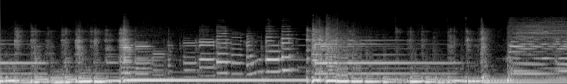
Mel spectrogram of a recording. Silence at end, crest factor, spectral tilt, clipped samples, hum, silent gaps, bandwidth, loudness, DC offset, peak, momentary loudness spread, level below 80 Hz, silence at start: 0 s; 12 dB; -8 dB/octave; under 0.1%; none; none; 7.8 kHz; -14 LUFS; under 0.1%; 0 dBFS; 5 LU; -46 dBFS; 0 s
